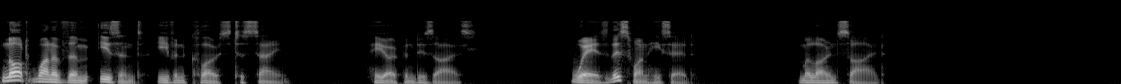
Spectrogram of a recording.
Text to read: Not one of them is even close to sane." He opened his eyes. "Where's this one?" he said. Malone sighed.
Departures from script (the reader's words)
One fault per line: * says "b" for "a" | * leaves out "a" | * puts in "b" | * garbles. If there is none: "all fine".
* says "isn't" for "is"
